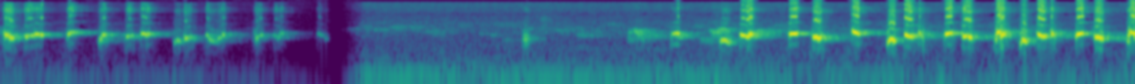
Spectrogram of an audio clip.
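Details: Sooty-headed bulbul (trucuk) singing bubbly whistled notes, falling silent for about two seconds while a low hum starts, then resuming with an accelerating burst of crisp chattering whistles, roughly two notes per second.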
